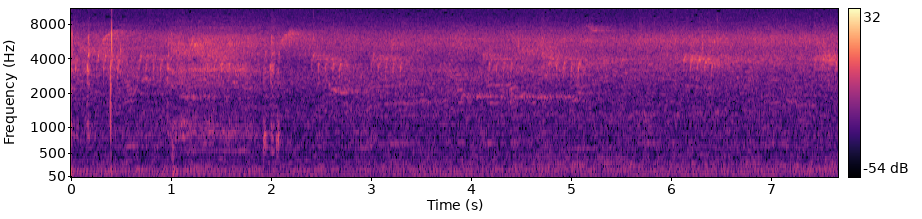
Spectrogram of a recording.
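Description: Small birds chirping and trilling in short repeated bursts over a steady low background hum, with a few sharp clicks in the first second.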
